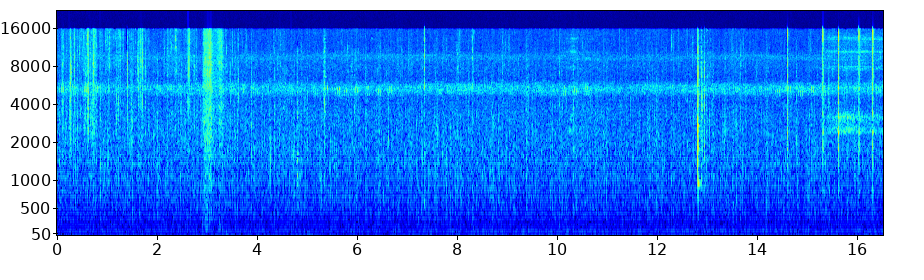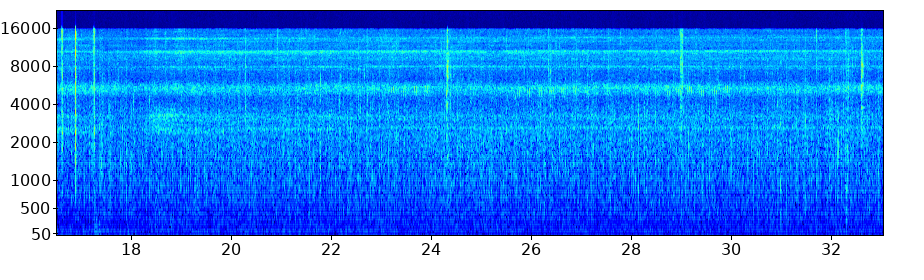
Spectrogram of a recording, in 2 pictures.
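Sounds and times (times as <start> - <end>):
steady rain falling: 0.0 - 33.0
sharp clicks: 15.3 - 17.5.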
